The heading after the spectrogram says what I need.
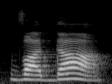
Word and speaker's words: вода: Вода, вода, вода. Stress is over here, that's why this O we pronounce as A, вода.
